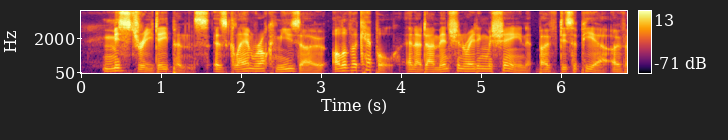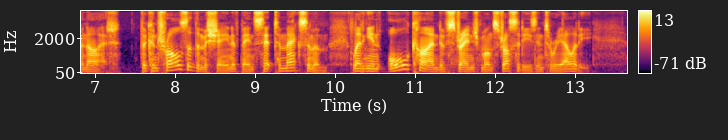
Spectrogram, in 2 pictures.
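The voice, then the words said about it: Dramatic cinematic trailer-style narration. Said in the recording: “in your best cinematic voice”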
